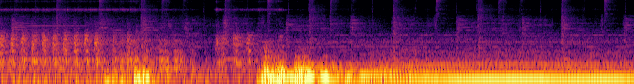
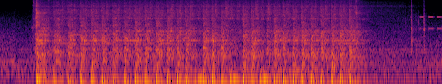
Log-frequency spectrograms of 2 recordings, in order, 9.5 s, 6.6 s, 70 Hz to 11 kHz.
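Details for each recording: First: Budget Honda Civic EG hatchback with a K-series engine swap, first start: the engine cranks, catches and settles into a steady, even low idle with no knocks or misses, with music over it; normal start and idle. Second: K-swapped Honda Civic EG, K23/K20 turbo hybrid on a newly loaded 05-06 RSX base ECU: long labored cranking about three pulses a second with no clean catch before dying; wrong fuel injectors for the tune, won't idle.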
